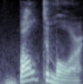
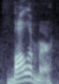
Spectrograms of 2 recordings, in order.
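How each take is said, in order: First: "Baltimore" with every syllable sounded; outsider's Baltimore. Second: "Baltimore" slurred as locals do, like "Bawlmer"; local Baltimore pronunciation. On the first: Retold or imitated. Shop owner quoting customer's word back, "Baltimore" fully pronounced. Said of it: "the fact that you said Baltimore". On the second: Shown as a demonstration. Shop owner correcting customer, "Baltimore" in the local slurred way. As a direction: run "Baltimore" together, swallowing the T. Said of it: "and not Baltimore".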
